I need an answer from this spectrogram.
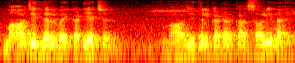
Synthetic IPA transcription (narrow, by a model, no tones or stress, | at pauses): maːɦad͡ʑiːd̪ɪlbəikɐɖʱiːət͡ɕ | maːad͡ʑid̪ɪlkɐɖʱəɽ̃kʰãsɔːlinaːɦeː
